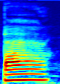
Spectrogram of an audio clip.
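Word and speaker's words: 八: Ba, I want loads of luck. Flat tone again. I just thought of another one for 8 while trying to learn 9. So the Western Arabic, whatever it is, 8, kind of looks like a bag of money, which is ba.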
